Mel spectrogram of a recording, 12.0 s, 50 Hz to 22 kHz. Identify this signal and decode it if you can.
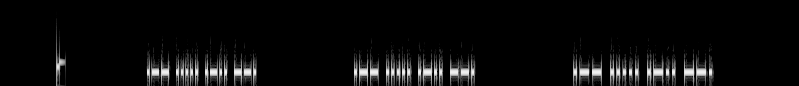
Morse code, heard as a keyed tone, about 29 wpm, 700 Hz. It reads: W5LG W5LG W5LG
